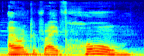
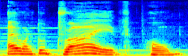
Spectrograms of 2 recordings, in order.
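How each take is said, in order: First: The word "home" is stressed. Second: The word "drive" is stressed. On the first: Home is the destination rather than elsewhere. "Home is where I want to go" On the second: The speaker wants to take the car, not a taxi. "I want to take the car, not get a taxi"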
